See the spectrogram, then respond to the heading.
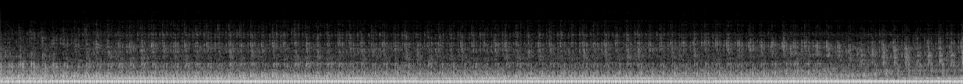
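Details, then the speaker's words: Supercharged car at idle after its rattling catalytic converter was replaced with a direct-fit unit, straight pipe from the cat back: a steady, deep idle with a loud, rough rasp, louder than before, and the supercharger whine can no longer be heard. "but I guess with the new catalytic converter, free flowing air is making it a little louder and it's a bit raspy to it."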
